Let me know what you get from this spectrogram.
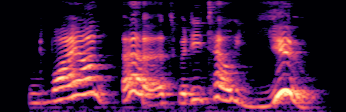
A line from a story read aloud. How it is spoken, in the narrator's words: screeched Muriel, swaying a little in her seat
